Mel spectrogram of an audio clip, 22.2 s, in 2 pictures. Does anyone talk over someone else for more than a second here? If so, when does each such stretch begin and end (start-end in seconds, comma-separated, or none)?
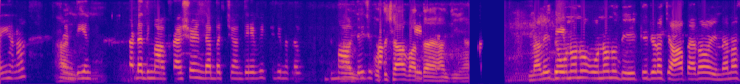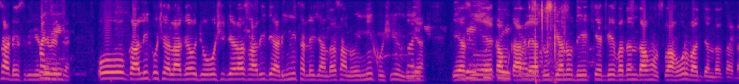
5.1-6.3, 18.1-19.5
